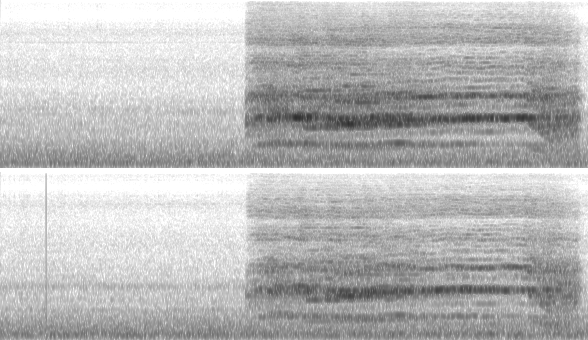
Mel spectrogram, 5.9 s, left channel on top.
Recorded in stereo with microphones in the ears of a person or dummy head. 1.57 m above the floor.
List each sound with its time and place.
2.5 s a scream: 65° left (ahead or behind), 1.0 m; by 5.8 s 40° left (ahead or behind), 1.8 m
